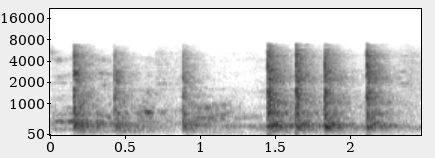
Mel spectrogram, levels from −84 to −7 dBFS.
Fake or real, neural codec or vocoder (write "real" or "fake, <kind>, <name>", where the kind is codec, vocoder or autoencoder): fake, vocoder, Vocos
